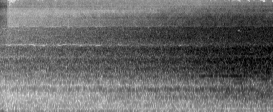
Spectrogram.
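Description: A rushing, hiss-like noise that swells steadily louder throughout, a rising build-up.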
